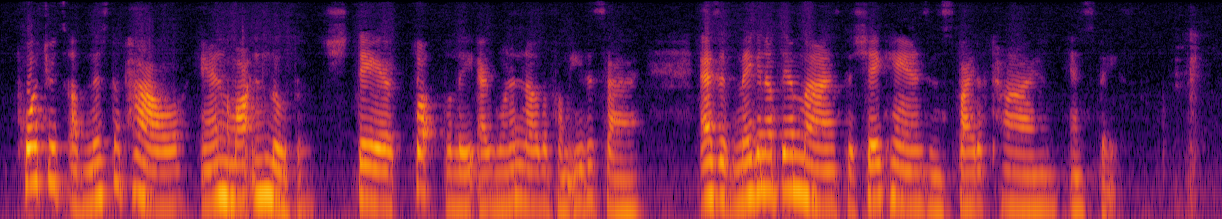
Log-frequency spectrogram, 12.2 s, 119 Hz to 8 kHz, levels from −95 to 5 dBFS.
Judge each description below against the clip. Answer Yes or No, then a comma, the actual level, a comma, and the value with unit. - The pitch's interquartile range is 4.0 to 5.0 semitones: No, average, 3.6 semitones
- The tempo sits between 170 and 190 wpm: No, average, 145 wpm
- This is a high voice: No, medium, 150 Hz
